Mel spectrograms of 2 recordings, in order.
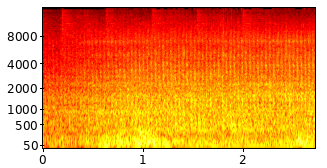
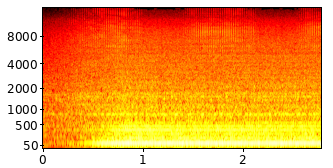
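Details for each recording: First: Chevrolet S10 MWM Pitbull diesel after turbo replacement and full service: steady diesel clatter at idle, rising slightly then holding even with no odd knocks; healthy engine. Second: Chevrolet S10 Pitbull with MWM diesel held at raised speed: a faint high whine over a steady rumble, heard before a full overhaul that includes a turbo replacement. Cause suspected, not confirmed.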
